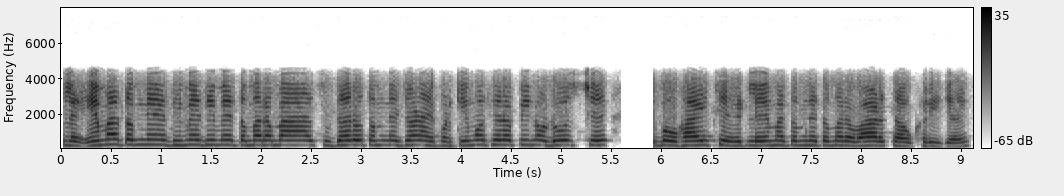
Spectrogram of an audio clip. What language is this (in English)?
Gujarati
